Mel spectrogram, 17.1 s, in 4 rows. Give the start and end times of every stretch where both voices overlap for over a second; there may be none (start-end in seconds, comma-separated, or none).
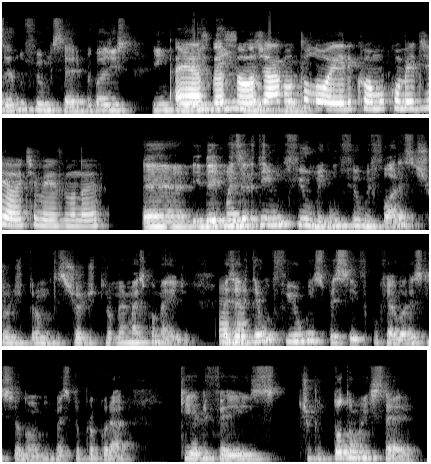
1.7-3.1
